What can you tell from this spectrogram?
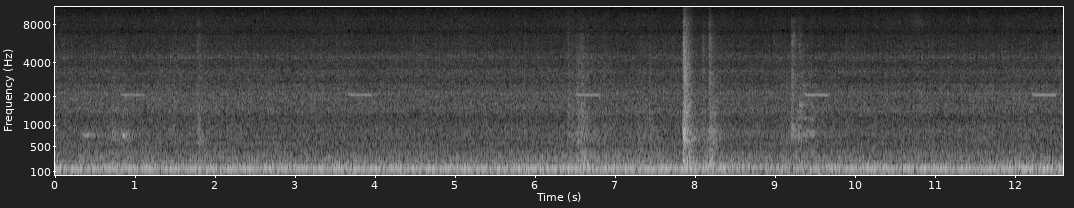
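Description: An engine runs with a steady low hum, under a short high beep that repeats about every three seconds. There is one sharp click about eight seconds in.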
